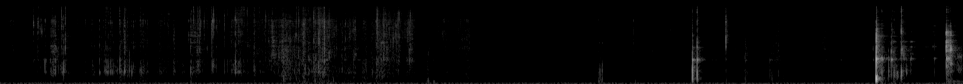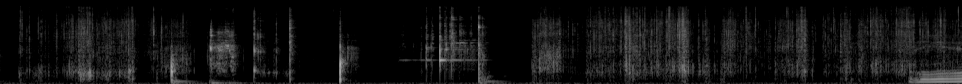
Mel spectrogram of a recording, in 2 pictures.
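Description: A metal Funko Soda collectible can being opened by hand. There are a series of sharp metallic clicks and clinks through the middle, and plastic wrapping crinkles near the start and again in the last few seconds.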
